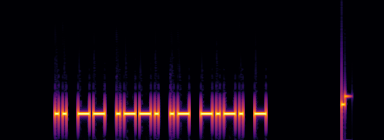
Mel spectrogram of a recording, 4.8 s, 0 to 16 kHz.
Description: Morse code, heard as a keyed tone, about 25 wpm, 700 Hz. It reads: IMPACT
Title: Sentences from Top 1000 Words - Review Part 6 - New Word Drill - 25wpm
